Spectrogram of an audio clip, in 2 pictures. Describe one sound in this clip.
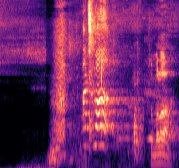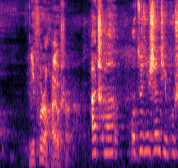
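A young woman speaks with emotion.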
